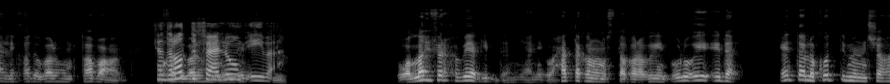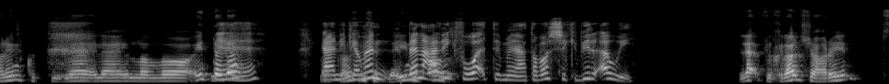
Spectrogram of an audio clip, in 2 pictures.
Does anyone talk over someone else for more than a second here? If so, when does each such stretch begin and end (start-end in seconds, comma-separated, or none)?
1.6-2.8, 12.1-13.6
